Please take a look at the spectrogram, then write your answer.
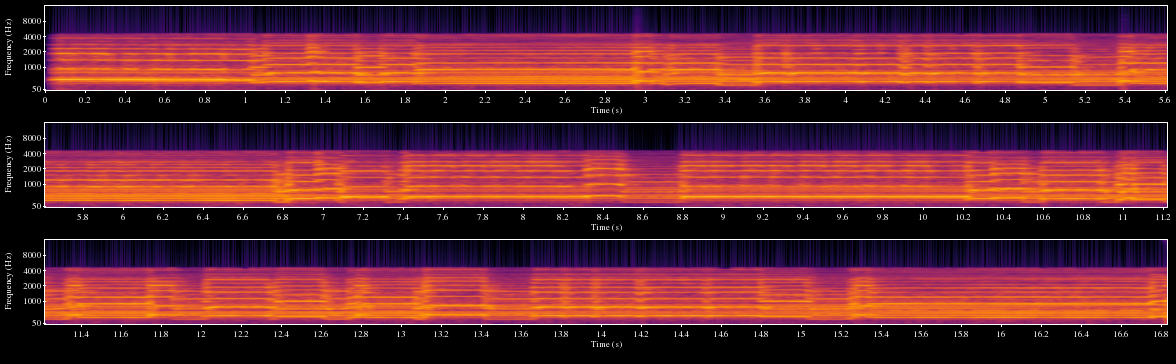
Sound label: bagpipes kysuce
